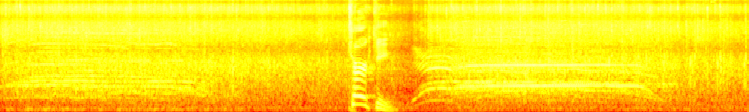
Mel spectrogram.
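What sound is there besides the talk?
audience applause voting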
